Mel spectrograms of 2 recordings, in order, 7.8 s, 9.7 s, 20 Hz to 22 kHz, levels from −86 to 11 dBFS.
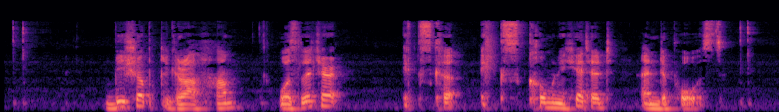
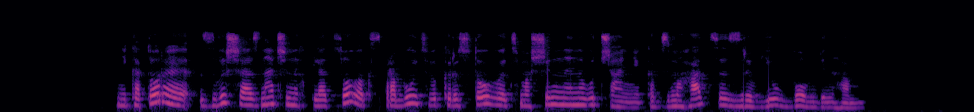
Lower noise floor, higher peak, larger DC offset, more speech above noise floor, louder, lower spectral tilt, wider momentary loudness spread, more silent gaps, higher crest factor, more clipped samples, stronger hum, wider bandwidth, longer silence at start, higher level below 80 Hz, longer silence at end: second, -58 dBFS vs under -90 dBFS; first, -2 dBFS vs -24 dBFS; neither; second, 42 dB vs over 47 dB; first, -17 LUFS vs -43 LUFS; about the same, -3.5 dB/octave vs -4.5 dB/octave; first, 16 LU vs 10 LU; neither; about the same, 18 dB vs 20 dB; neither; neither; first, 11.5 kHz vs 8 kHz; about the same, 1.05 s vs 1.15 s; first, -56 dBFS vs -80 dBFS; second, 0.3 s vs 1.1 s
